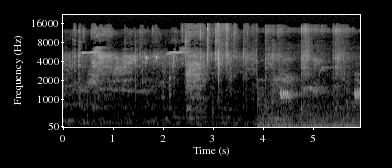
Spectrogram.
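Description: Faint outdoor ambience with scattered short bird chirps. A steady low background rumble comes in about four seconds in.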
